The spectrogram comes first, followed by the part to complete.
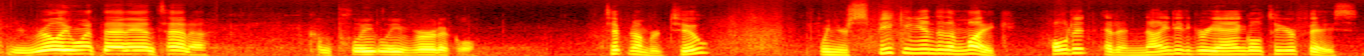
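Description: A man's voice: high-pitched, darkish tone, slight background noise. A middle-aged American man presenting a scripted how-to to camera in a direct, folksy way, addressing viewers plainly. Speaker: presenter, magazine contributing editor. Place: outdoors on a small open boat on the water.

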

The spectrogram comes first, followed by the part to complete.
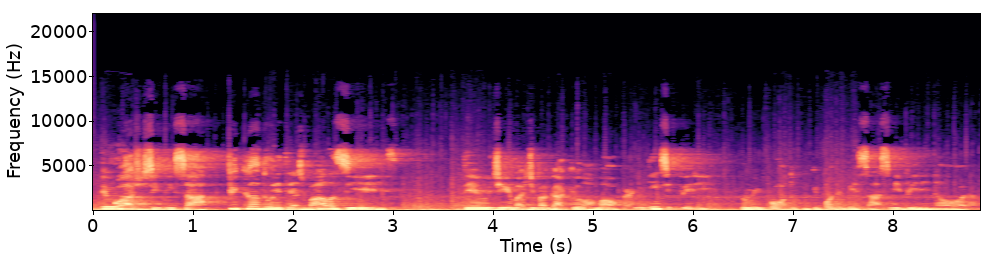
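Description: A man's voice: mid-range voice, a little fast, lo-fi sound, noisy background. A man with a Brazilian accent giving dramatic narration of a comic book. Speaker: narrator and voice performer. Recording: echoey, reverberant, music underneath.

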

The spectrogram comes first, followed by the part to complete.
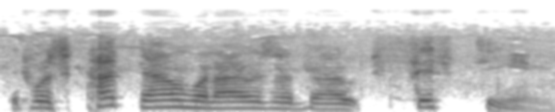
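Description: An actor playing a fussy, sceptical British gentleman in a vintage radio drama, genteel, blustery and exclamatory. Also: high-pitched, steady tone, normal speed. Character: fussy, excitable, sceptical English gentleman of the manor. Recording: noisy vintage radio recording.

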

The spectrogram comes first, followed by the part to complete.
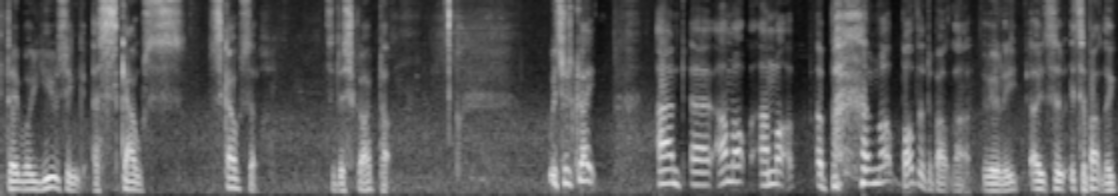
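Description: Older man, Lancashire accent with a Liverpool tinge, warm low tone, hesitant, outdoor vlog, camera close. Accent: Lancashire with a slight Liverpool tinge. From Prescot, England. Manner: hesitant, many ums and restarts. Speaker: vlogger. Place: outdoors by a theatre at dusk. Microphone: camera close at arm's length.

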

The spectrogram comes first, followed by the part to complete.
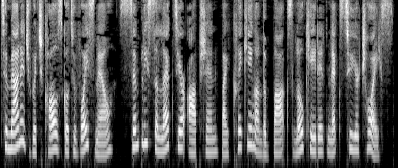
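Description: A woman reading a scripted instructional voice-over in a measured, formal, step-by-step manner. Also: medium pitch, expressive, dry recording, clean studio sound. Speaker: tutorial narrator.

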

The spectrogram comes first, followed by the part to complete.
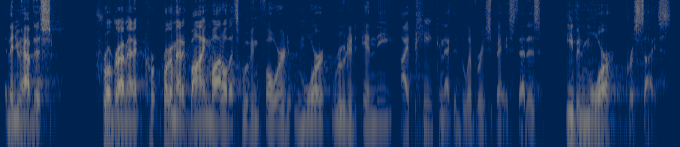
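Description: A man's voice: lowish voice, steady tone, a little fast, fairly bright tone. A man moderating a conference panel, asking long framing questions. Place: large conference hall stage. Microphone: lapel mic. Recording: long hall reverb.

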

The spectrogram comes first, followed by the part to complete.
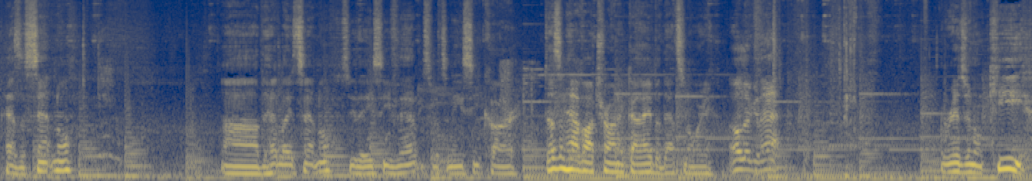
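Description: A man's voice: mid-range voice, moderate pace, pauses often. An American man giving a casual, colloquial, opinionated walkaround as a car restorer. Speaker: car restorer presenting a find. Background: music.

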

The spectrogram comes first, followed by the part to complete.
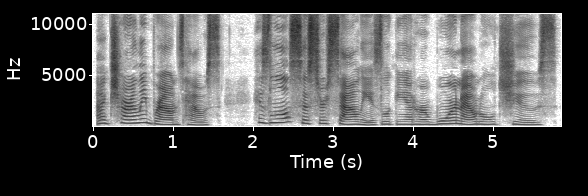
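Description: A woman narrating a children's storybook aloud in a measured, expressive way. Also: a little high, dry recording, clean studio sound.

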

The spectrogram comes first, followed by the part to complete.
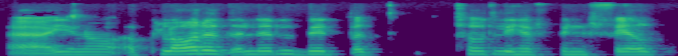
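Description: A woman's voice: on the low side, fairly even intonation, fairly quick, vocal fry, highs cut off. A woman moderating an online seminar on a video call, talking in a loose, rambling way with many fillers.

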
